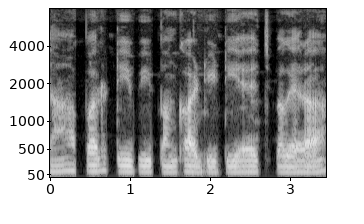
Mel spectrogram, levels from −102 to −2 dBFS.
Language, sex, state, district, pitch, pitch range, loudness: Hindi, male, Bihar, Saran, 100 Hz, 95-105 Hz, -19 LUFS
